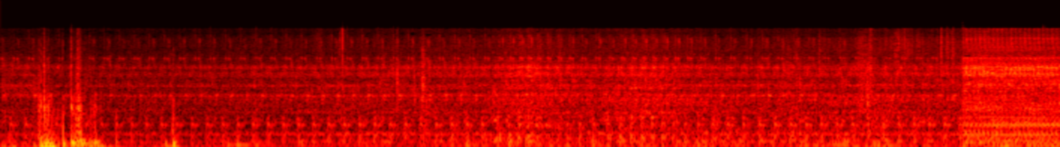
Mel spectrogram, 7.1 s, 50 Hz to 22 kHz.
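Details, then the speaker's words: 2003 Honda Ruckus scooter after fitting a new carb jet. The single catches after some clatter, then settles into an even idle that lifts slightly at the end. Normal start and idle. "well that definitely made a difference a jet was pretty much useless"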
